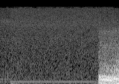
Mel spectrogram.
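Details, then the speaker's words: Wheezes (sibilant rhonchi), likened to birdsong or air whistling through a slit and mainly expiratory, from narrowed small bronchi: after brief quiet, a loud breath sound with several musical, whistling tones shifting in pitch. "pájaros o al silvido del aire al pasar por una hendidura se oyen en todo el tórax y a veces son escuchados a distancia"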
